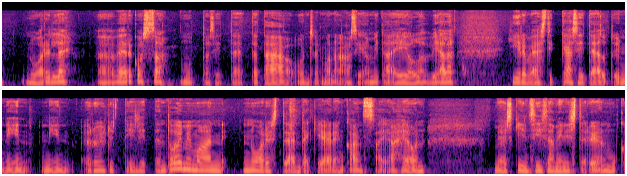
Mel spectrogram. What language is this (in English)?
Finnish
